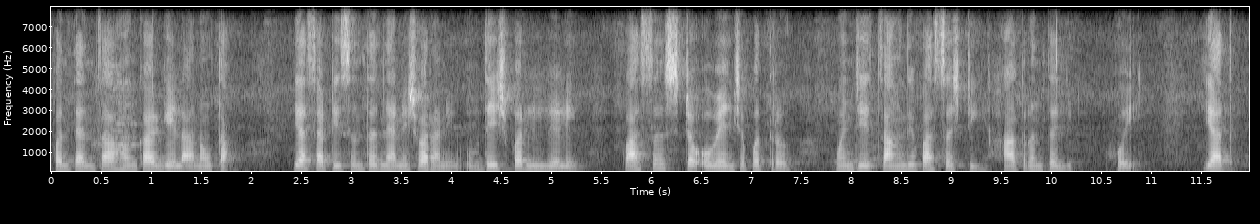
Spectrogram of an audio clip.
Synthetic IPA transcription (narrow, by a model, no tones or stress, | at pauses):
pəɳt̪jant͡saəɦəŋkaɾɡelanəʋt̪a | jasaʈiːsənt̪əd̪njaneɕʋəɾaniːʔṵpd̪eɕpəɾlilele | fasəsʈəʔoʋjaɲt͡ɕepət̪ɾə | m̤əɳd͡ʑet͡sãŋɡd̪jəfasəsʈiːhakɾənt̪əli | hoḛ | jat̪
